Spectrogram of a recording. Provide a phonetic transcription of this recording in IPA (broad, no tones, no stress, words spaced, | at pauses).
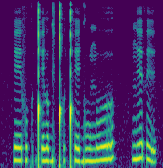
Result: eːfʊkʊ ǃʼelʊ ɡɪǃʰʊ ǃʰeːɡuː ŋʊː | ŋɪːθɪː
